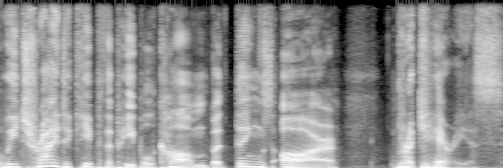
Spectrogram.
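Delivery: confidential, guarded delivery. Voicing a character who leans in to the party: lowered voice. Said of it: "he leans in and kinda lowers his voice".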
